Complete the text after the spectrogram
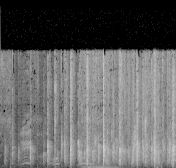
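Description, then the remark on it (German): An audience at a live show applauds a winner being officially presented a prize, with dense, irregular sharp claps building after a brief start and continuing steadily. Voices can be heard talking and calling out beneath the clapping. “Zu Recht der Applaus.”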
